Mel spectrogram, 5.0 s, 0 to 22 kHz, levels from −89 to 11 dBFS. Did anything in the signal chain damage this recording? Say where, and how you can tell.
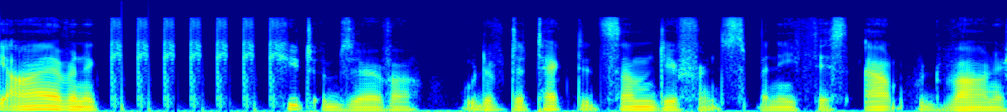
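Yes: at playback, a CD stuck on one turn repeats a 132 ms slice six times from 0.61 to 1.40 s, showing identical spectrogram blocks separated by brief silent gaps.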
